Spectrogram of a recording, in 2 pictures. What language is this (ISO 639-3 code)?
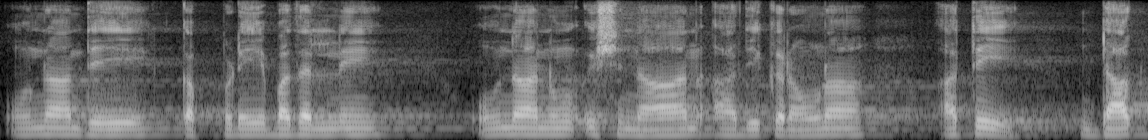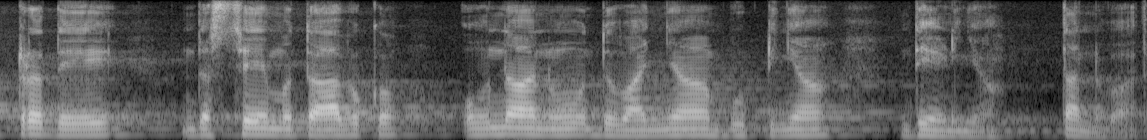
pan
